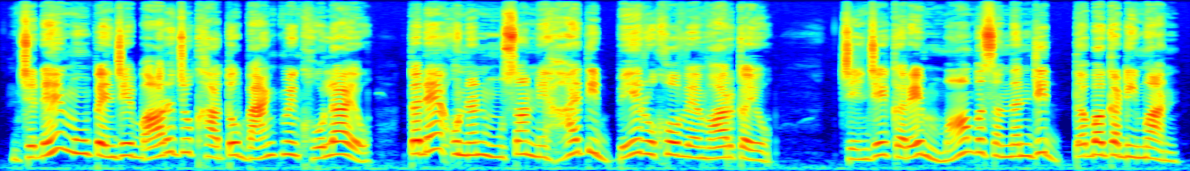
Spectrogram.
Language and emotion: Sindhi, angry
